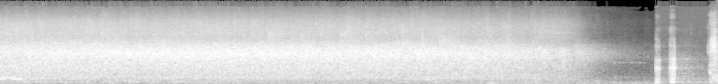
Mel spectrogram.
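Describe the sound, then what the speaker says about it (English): An audience gives a warm round of applause at an evening talk, dense clapping held steady for about eight seconds before fading out, followed by a few isolated thumps. "Please give a round of applause for her work."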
